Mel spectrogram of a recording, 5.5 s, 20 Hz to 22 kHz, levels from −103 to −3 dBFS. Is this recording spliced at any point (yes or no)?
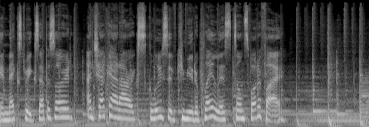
yes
